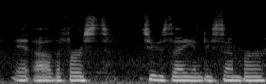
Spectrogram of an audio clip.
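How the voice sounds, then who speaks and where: This woman has a dark, mellow tone at medium pitch. Her voice is somewhat breathy. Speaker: activist group member. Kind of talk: casual chat.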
